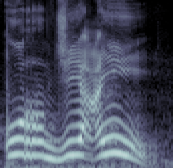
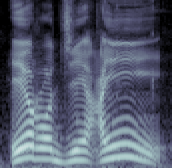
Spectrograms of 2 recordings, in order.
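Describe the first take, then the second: First: The word begins with an u vowel. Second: The word begins with an i vowel. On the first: The speaker calls it wrong. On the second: The speaker calls it right. "dengan kasroh"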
